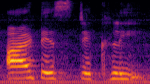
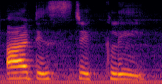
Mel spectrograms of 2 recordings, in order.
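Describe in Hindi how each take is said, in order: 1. अंतिम ly से पहले का स्वर साइलेंट होता है। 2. अंतिम ly से पहले का स्वर साइलेंट होता है।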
